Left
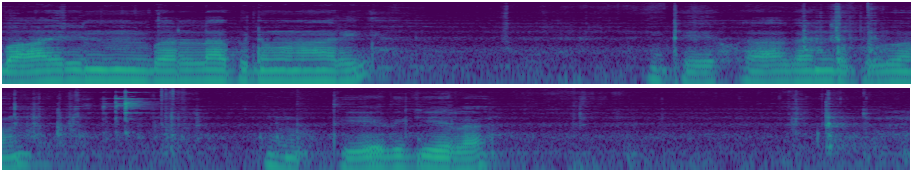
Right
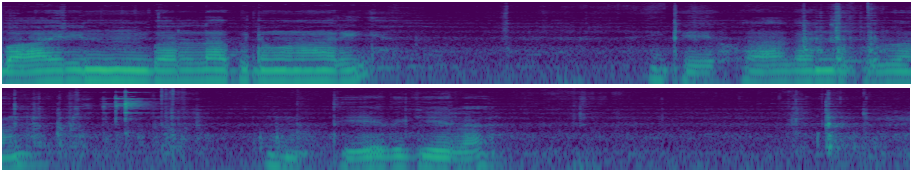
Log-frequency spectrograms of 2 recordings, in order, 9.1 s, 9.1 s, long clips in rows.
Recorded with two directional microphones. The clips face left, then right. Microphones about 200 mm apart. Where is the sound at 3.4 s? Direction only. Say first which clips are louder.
Left 1 dB; centre (ahead or behind).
